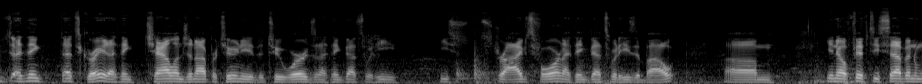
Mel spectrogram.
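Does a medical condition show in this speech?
No.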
